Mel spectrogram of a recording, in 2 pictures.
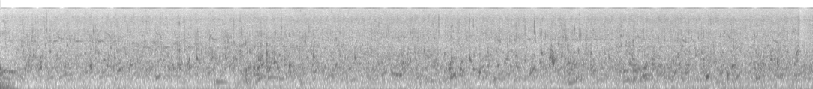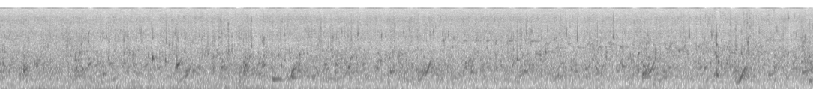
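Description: Shallow river water flowing and trickling: a steady, soft rush of water with small splashy ticks scattered through it.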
